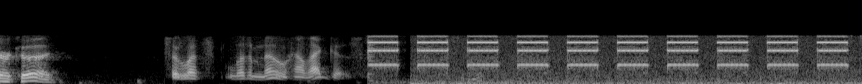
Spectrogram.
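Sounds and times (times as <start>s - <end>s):
speech: 0.0s - 0.7s, 1.7s - 4.0s
electronic alarm clock beeping: 3.7s - 8.6s.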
